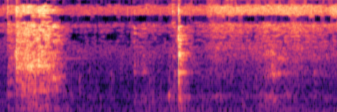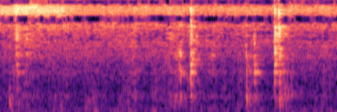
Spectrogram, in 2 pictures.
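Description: Finely chopped mint and coriander sauté in oil for Dindigul-style mutton biryani, a soft hissing sizzle punctuated by several sharp stirring scrapes and knocks.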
